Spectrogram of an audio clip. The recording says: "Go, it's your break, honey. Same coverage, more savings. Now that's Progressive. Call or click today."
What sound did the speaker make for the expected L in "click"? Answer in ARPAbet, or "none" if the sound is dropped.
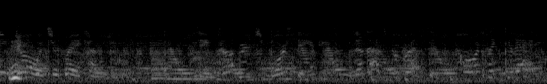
none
